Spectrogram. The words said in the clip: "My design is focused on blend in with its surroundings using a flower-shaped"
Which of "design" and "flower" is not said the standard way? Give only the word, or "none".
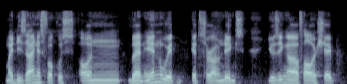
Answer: none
